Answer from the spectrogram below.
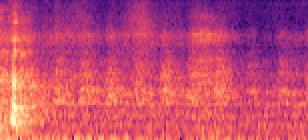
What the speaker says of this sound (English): just keep hearing the dog breathing like it was real life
